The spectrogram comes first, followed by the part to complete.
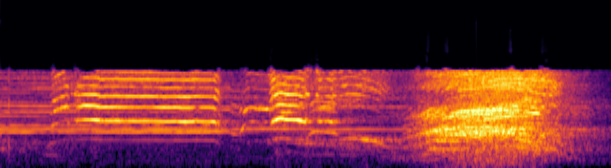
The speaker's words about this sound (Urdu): درود بھی بلند آواز سے بھیجیں، نعرہ حیدری بھی پوری قوت سے رکھیں،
